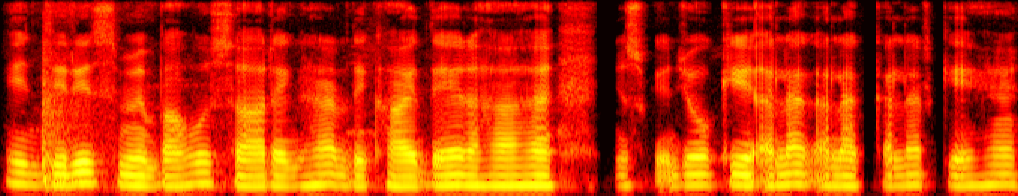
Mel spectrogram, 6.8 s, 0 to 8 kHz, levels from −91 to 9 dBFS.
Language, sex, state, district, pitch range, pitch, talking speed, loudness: Hindi, male, Jharkhand, Ranchi, 105-120 Hz, 110 Hz, 150 wpm, -18 LUFS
